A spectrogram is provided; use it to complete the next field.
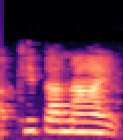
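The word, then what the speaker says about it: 汚い: câu này chính xác từ này nó sẽ đọc là kitana ok nhá chữ này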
